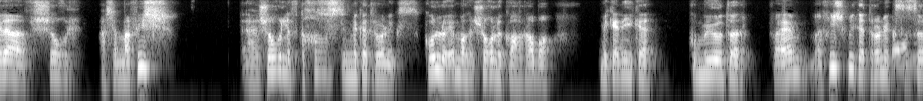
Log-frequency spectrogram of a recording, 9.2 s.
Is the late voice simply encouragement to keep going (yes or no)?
yes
